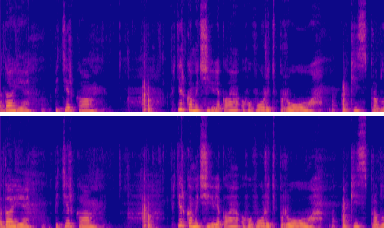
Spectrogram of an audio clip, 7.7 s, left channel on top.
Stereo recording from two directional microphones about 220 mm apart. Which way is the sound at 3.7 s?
30° right (ahead or behind).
